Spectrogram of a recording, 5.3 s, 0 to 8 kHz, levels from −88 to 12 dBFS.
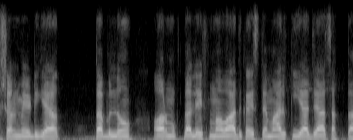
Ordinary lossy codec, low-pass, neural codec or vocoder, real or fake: Opus, 16 kbps; 7.2 kHz; none; real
